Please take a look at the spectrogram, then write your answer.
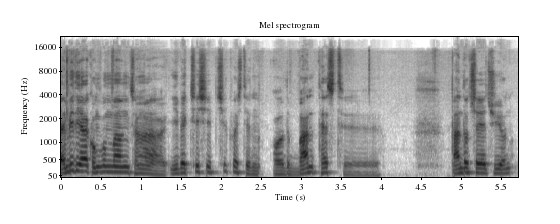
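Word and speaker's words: Advantest: 이제 어드밴티스가 아니라 어드반테스, 일본식으로 발음 아닙니까?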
